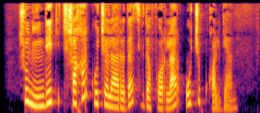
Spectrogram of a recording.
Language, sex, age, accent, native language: Uzbek, female, 25-34, Qashqadaryo, Uzbek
